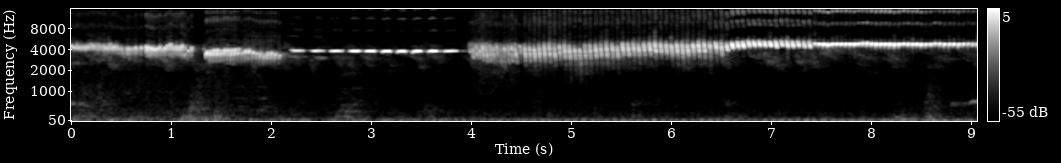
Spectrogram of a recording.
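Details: Canary singing, recorded for training canaries to sing: a rapid buzzy trill, then a pure steady whistled tone, then long fast rolling trills that climb slightly in pitch, each phrase held for several seconds.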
